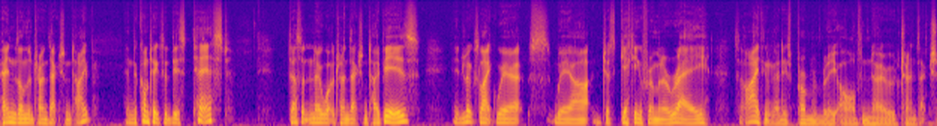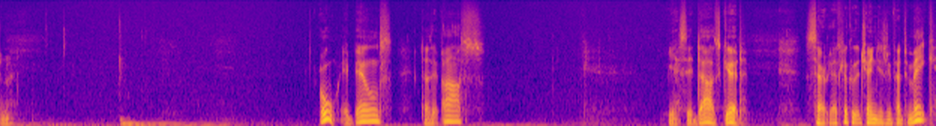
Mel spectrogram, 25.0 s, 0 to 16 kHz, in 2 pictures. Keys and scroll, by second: 1.6 super+[, 12.4 Return, 14.1 super+F9, 18.3 ctrl+r, 24.1 super+k.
